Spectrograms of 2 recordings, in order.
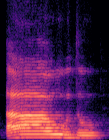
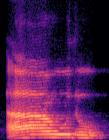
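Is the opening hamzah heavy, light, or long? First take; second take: long; long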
